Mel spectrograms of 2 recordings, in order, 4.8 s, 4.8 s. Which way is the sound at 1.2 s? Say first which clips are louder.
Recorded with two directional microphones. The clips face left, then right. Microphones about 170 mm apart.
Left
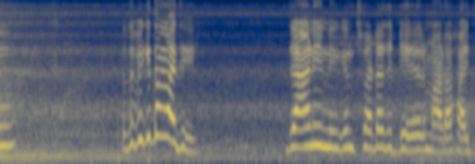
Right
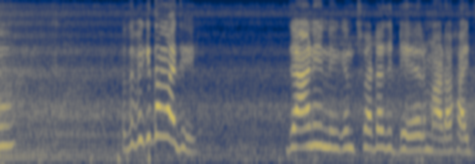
Left 6 dB; 50° left (ahead or behind).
